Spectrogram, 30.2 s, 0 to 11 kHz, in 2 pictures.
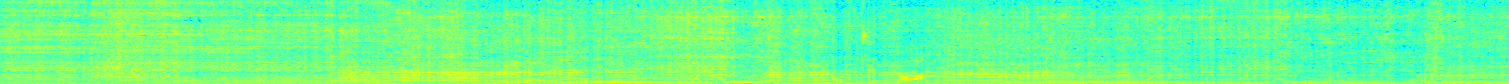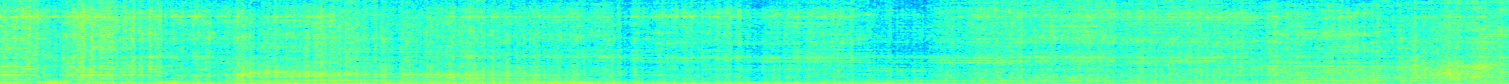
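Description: Yamaha 125 sport bike's single-cylinder four-stroke engine under way. The revs climb, drop sharply at a gear change about seven seconds in, climb again with a few brief throttle dips, then drop again at another shift and hold fairly steady. Wind rushes over the helmet-mounted microphone throughout.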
